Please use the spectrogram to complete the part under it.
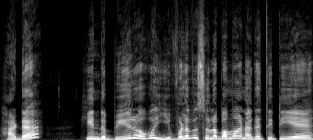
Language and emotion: Tamil, surprised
